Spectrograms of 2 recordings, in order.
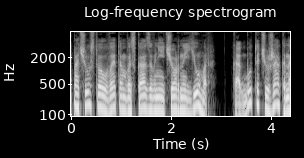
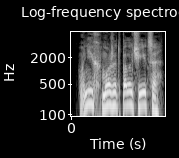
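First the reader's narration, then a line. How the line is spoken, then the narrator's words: Hoarse, dry, pained. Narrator (Russian): прохрипел Мешлер, будто горло у него пересохло, а слова вырывались с болью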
